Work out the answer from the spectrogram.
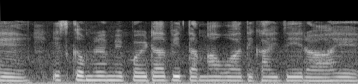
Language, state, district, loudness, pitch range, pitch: Hindi, Arunachal Pradesh, Papum Pare, -14 LUFS, 175-190 Hz, 180 Hz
